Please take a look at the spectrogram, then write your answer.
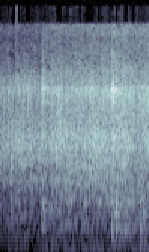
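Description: Cabbage cooks in a pan with tomatoes and green chilies while a spoon stirs through it, producing a continuous gentle sizzle and a few scraping knocks against the pan, with no voices.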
